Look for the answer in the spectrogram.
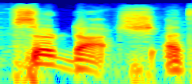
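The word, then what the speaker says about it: Srdoc: Natasha Sherdock. Sirdotch, is the proper pronunciation.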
